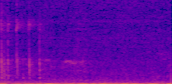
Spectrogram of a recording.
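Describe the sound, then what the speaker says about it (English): Computer keyboard keys are pressed, including the escape key, with a few light clicks early on and then quiet background hum. "I'm now clicking on escape"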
